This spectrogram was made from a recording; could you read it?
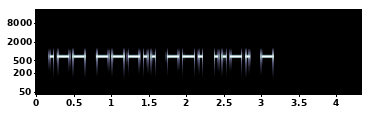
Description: Morse code, heard as a keyed tone, about 22 wpm, 700 Hz. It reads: W8GFT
